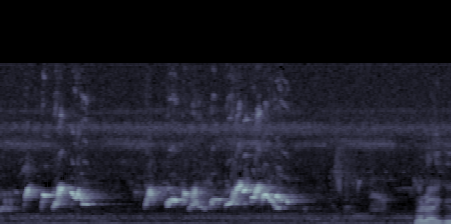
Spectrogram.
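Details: Caged red-whiskered bulbul used as a decoy in a bird trap: short, bright warbled phrases repeated in quick bursts, slurring up and down, followed by a man speaking close by.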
